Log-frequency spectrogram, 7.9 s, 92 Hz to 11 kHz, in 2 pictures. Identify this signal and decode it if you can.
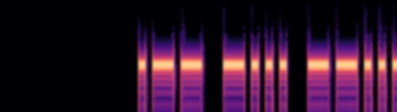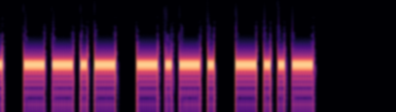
Morse code, heard as a keyed tone, about 17 wpm, 700 Hz. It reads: WB7QCX
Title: USA Call Signs Repeated 2x 17wpm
